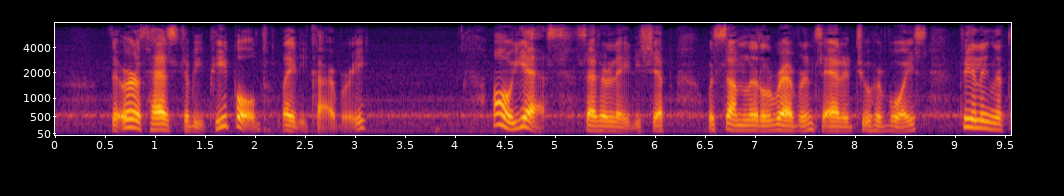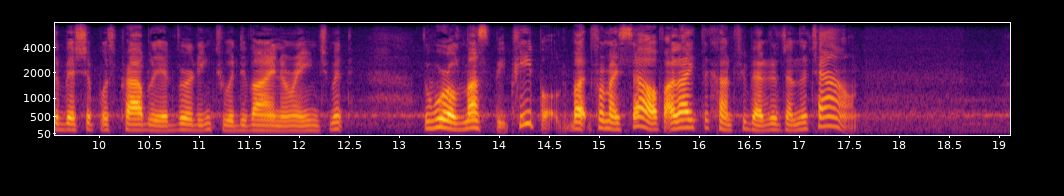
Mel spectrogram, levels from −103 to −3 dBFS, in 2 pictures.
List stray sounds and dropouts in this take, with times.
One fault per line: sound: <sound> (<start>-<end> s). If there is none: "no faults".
no faults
